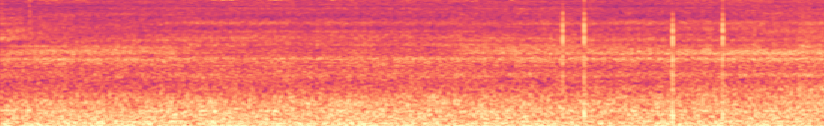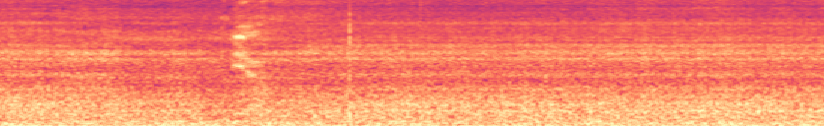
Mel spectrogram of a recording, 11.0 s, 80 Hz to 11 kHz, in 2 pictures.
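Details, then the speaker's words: Brand-new 2020 Toyota Highlander Platinum at 2,286 miles, driving at 75 mph: a steady, heavy rushing roar over the road rumble, from wind at both front windows, especially the driver's side. Wind noise at highway speed. "uh right now i'm going to speed limit which is 75 miles per hour and the wind noise is pretty bad"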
